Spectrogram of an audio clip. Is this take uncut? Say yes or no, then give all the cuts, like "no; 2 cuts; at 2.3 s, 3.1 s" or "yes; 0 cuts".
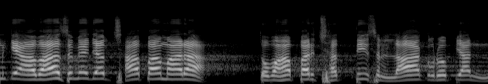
yes; 0 cuts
